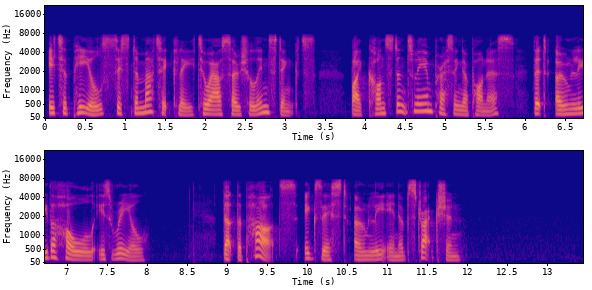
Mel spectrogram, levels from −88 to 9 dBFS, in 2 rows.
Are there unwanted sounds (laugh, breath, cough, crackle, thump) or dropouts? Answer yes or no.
no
